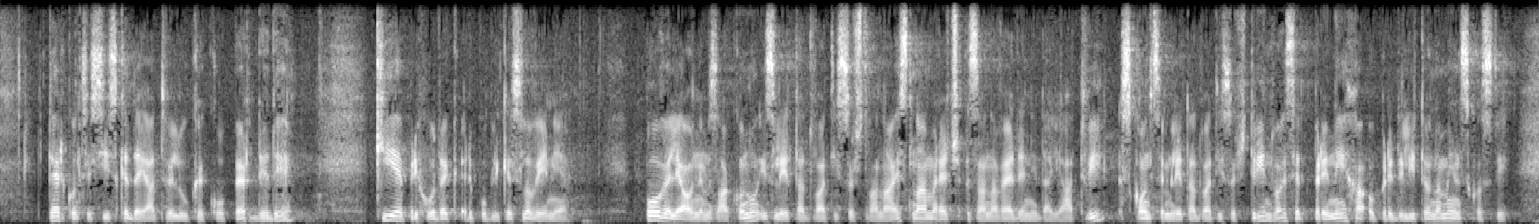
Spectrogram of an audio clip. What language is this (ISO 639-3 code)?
slv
